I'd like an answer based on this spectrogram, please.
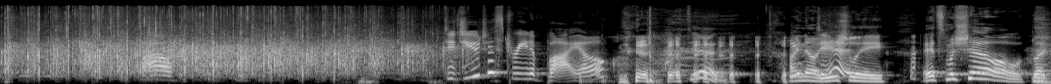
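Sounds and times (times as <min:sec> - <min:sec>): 
audience applause: 0:00.0 - 0:04.9
speech: 0:04.5 - 0:10.4
laughter: 0:06.0 - 0:10.4.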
